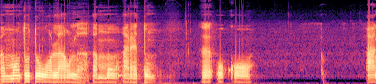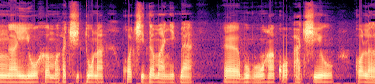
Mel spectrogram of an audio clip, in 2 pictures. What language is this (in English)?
Ewe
